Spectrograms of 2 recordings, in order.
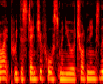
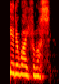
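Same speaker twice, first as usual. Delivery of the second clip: frightened, shrill, high outcry; 8 semitones higher, 4 dB louder than usual. Peggy cries out to a man addressing her and her daughter, shrill cry. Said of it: "Peggy cried, her voice shrill".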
